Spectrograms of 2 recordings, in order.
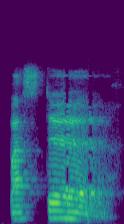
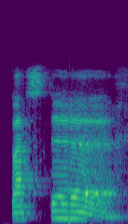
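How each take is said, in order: The two takes are said the same way.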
